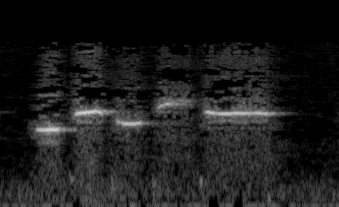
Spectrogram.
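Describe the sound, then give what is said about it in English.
A person whistles a short tune of five clear notes, each held briefly with small gaps, the last one drawn out. Fairly loud, with no talking. “When the coast's clear for a further conference, give me a whistle. Like this.”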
